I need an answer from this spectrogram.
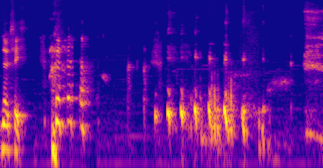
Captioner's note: laughing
